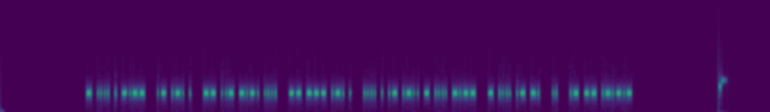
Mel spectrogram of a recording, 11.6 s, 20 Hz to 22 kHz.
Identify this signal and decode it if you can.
Morse code, heard as a keyed tone, about 43 wpm, 700 Hz. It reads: THEY ARE MUCH MORE HEALTHY THAN I AM.
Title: Sentences from Top 1000 Words - Review Part 5 - 45wpm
